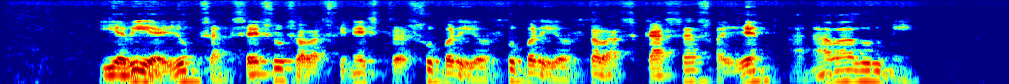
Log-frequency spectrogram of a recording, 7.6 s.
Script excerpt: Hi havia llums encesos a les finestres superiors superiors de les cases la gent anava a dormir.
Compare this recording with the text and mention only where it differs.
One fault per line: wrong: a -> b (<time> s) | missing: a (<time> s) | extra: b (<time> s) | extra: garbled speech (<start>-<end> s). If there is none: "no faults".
no faults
